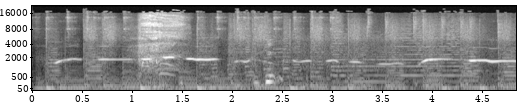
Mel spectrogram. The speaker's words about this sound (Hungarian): Na, te fogsz akár fütyülni? Várj, akkor aktiválom. Fütyüljél. Tudsz fütyülni? Na, figyelj.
